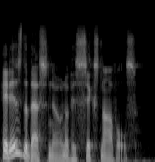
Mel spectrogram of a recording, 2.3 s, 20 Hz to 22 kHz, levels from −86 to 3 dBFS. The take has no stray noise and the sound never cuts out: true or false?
true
